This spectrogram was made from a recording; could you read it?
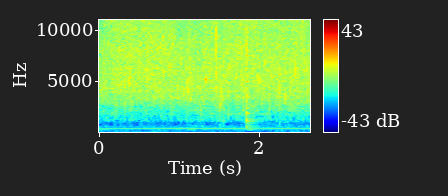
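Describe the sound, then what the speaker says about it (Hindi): Vegetables and garlic stir-frying on a high flame for veg fried rice, a loud continuous sizzle with a steady hum and one brief scrape of the utensil, no voices. "फ्लेम हमारा हाई रहेगा फ्लेम आपको लो नहीं करना अच्छे से भूनेंगे"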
